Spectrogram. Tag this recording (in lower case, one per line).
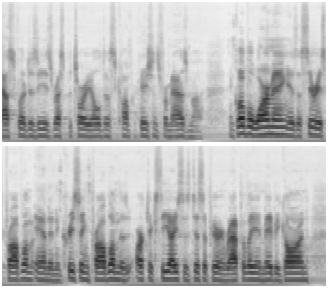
speech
